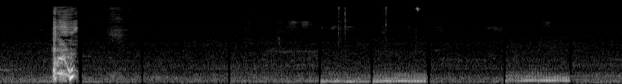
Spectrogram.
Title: Sampek batuk-batuk 🌳🤣 #bonsaiart #bonsaiworld #bonsaitree #bonsaisancang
